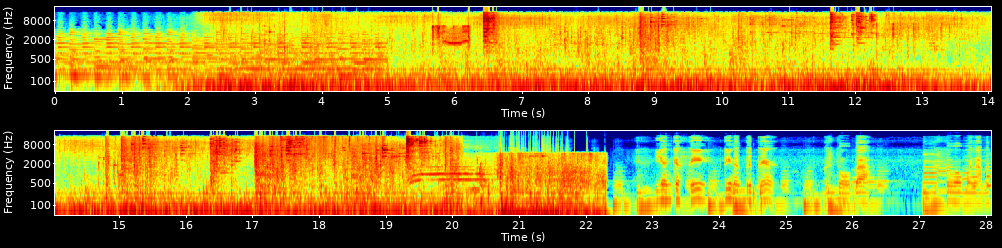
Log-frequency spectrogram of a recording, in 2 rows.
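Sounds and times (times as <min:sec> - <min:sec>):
deep rumble: 0:01.8 - 0:23.1
crashes of things breaking: 0:02.2 - 0:22.4.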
